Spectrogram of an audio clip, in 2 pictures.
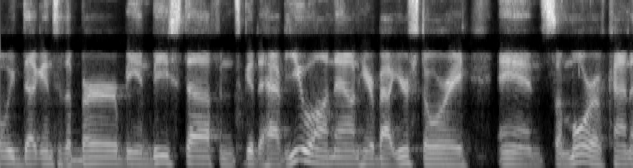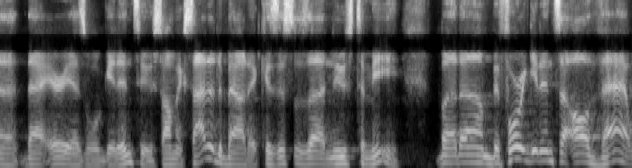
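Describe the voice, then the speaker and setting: A man's voice: medium pitch, a bit bright. A man hosting a real estate podcast in casual chat, sounding nasal from sinus trouble, upbeat and chatty. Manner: upbeat, chatty, some tongue slips. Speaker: podcast host.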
